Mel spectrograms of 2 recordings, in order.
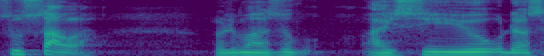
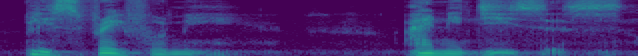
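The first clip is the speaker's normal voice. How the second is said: put-on quiet, slow, lower plea of a sick child; earnest small boy pleading; 7 semitones lower, 6 dB quieter, slower than usual. Sick grandson in ICU asking grandpa to pray, quiet slow plea. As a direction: ask softly, like a little boy who means it.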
